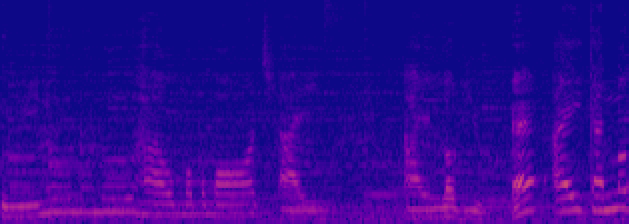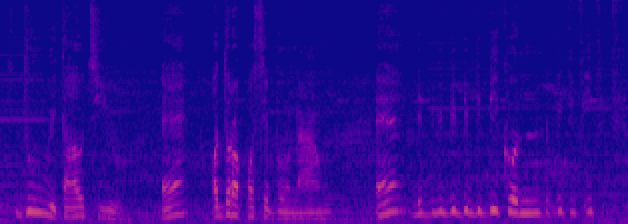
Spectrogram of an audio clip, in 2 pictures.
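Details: Acted stuttering by a male character in a comedy skit, with word repetitions.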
